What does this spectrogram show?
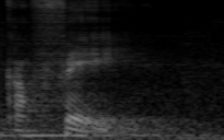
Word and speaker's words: café: In this case, cuando nosotros nos referimos al lugar, esta palabra se pronuncia café.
